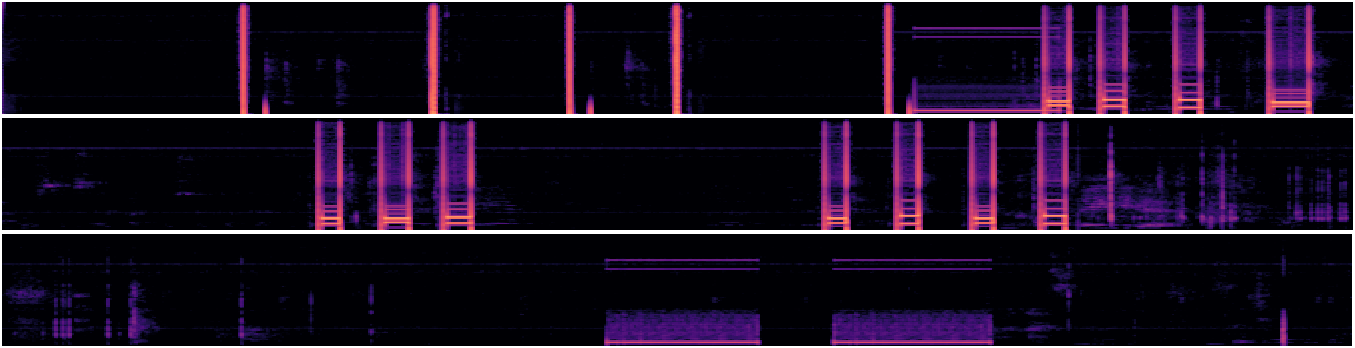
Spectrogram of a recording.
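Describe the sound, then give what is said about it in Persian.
Outgoing phone call being placed: a few sharp clicks and a short tone, then quick bursts of keypad dialing tones in three groups, a pause, and a double ring of the ringback tone. “خب شما قطع کنید، من تماس میگیرم.”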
